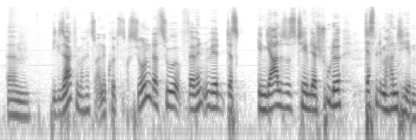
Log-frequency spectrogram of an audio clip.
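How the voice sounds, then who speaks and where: Over faint background music, a man speaks at a very fast pace with lively intonation. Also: fairly high pitch for a man. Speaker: session moderator. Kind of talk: moderating Q&A. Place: hall. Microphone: handheld.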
